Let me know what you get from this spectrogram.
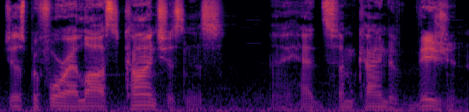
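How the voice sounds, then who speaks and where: A man's voice: low voice, moderate pace, fairly bright tone, slight background noise. A man playing a stoic, resolute soldier in command, with terse, restrained, serious delivery in a sci-fi video game. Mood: troubled. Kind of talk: cinematic sci-fi game dialogue.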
